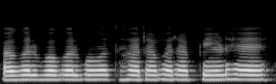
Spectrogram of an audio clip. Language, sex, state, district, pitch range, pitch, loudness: Hindi, female, Jharkhand, Palamu, 215-220 Hz, 220 Hz, -13 LUFS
